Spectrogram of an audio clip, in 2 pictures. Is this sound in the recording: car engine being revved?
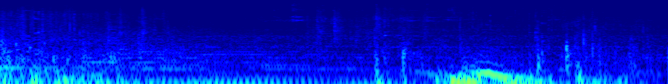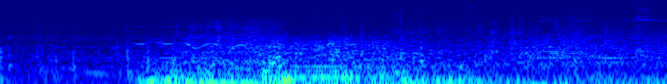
no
